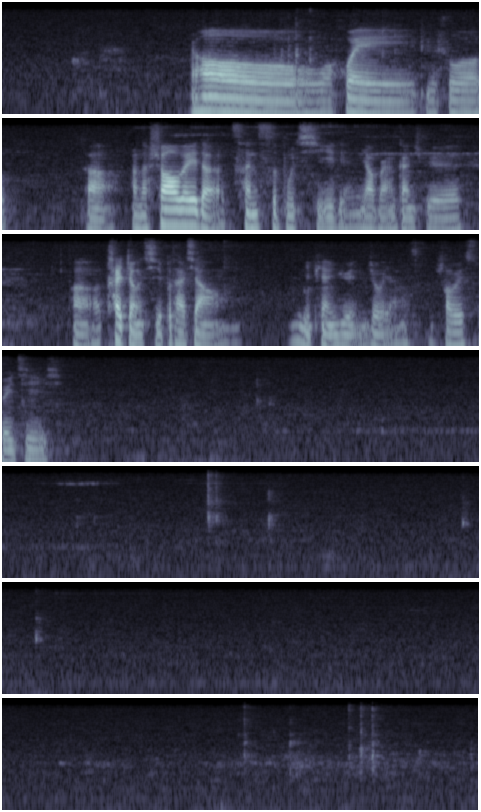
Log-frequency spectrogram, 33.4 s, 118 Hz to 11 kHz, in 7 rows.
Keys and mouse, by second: 1.3-2.7 middle drag, 2.7 a, 2.8 a, 3.4 ctrl+Right, 3.8 g, 5.6 middle click, 6.2 click, 6.7 g, 8.1 click, 8.5 g, 12.4 middle click, 13.0 click, 13.7 shift+click, 14.0 middle click, 14.5 g, 16.3 click, 16.9 g, 20.1 click, 21.2 g, 30.8-32.3 shift+middle drag, 32.3 Tab, 32.7-33.3 middle drag.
